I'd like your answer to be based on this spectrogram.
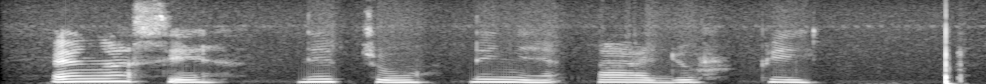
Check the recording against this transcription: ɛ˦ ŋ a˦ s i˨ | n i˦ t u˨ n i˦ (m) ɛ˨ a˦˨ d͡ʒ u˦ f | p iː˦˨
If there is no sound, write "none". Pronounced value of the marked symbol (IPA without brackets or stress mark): ɲ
